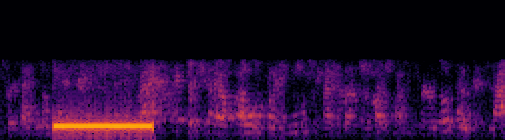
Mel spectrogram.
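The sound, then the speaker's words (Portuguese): A single steady electronic telephone tone on an unanswered call sounds for about a second, then stops and gives way to talk. “acabou de falar comigo, agora não tá atendendo.”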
